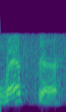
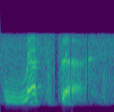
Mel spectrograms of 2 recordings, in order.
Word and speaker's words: lefse: Alex, it's lefse. Lefsse, I think is the proper pronunciation.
